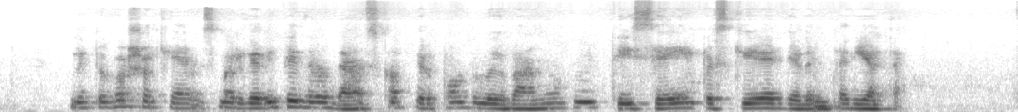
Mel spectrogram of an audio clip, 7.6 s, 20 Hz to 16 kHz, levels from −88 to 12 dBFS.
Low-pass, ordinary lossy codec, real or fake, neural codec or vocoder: 14.4 kHz; Opus, 24 kbps; fake; codec, 44.1 kHz, 3.4 kbps, Pupu-Codec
